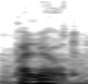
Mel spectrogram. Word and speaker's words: Poljot: In fact, this sound yo, which you can see in Russian characters, even if it doesn't have these dots above it, in this particular word it's still pronounced POLET. And on some of your watches you will notice that those dots do not exist there. Nevertheless, it would be still pronounced, in this word it would be pronounced as POLET.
